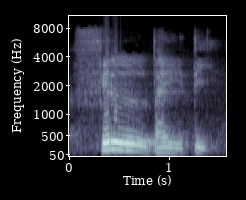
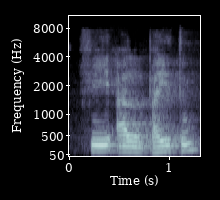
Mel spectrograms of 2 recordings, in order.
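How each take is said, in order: First: "Fil baiti" run together, fi straight into l; slow, loud "Fil baiti" with the alif silent; alif not read. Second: "Fi al-baitu" with the a of al sounded; "Fi al-baitu", alif not dropped; hamzah wrongly pronounced. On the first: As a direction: stretch "Fil", dropping the a of al. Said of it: "Enggak dibaca ini". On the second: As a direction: say "Fi al-baitu" as separate words. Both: Shown as a demonstration.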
